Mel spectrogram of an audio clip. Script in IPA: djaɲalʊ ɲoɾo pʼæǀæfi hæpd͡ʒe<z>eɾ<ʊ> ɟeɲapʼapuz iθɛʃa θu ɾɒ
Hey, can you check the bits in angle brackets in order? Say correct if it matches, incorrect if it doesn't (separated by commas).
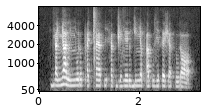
correct, incorrect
